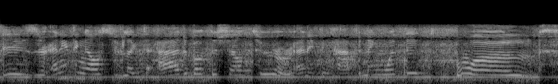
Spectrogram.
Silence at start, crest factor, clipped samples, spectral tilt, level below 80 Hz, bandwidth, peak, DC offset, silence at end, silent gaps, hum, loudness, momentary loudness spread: 0 s; 16 dB; under 0.1%; 3 dB/octave; -66 dBFS; 7 kHz; -8 dBFS; under 0.1%; 0 s; none; none; -21 LUFS; 4 LU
